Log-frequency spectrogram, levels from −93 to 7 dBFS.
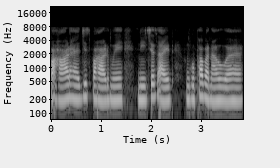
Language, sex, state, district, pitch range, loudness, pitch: Hindi, female, Bihar, Jamui, 185-205 Hz, -27 LUFS, 195 Hz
